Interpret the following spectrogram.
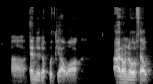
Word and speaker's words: Galois: a mouthful to say uh ended up with galwa I don't know if that ended up being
